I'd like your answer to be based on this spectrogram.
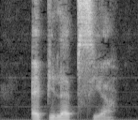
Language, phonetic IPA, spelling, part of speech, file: Polish, [ˌɛpʲiˈlɛpsʲja], epilepsja, noun, Pl-epilepsja.ogg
